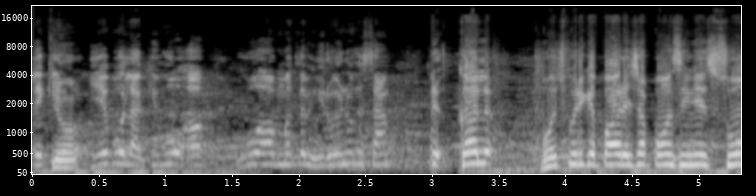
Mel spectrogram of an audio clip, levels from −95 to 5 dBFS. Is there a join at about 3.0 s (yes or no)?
yes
